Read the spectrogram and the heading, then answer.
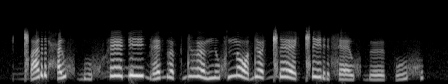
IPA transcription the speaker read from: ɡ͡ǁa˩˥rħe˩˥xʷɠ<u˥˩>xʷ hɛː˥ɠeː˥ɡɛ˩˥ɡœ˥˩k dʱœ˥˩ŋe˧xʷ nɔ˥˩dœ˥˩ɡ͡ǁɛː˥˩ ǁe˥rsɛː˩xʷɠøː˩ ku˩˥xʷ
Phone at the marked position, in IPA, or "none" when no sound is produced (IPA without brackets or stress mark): u˩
